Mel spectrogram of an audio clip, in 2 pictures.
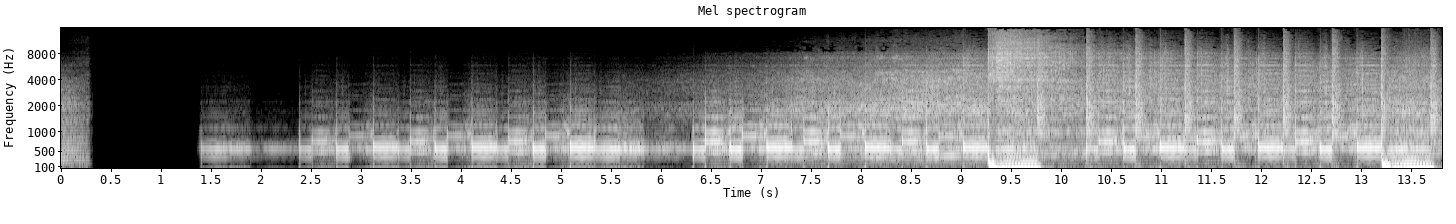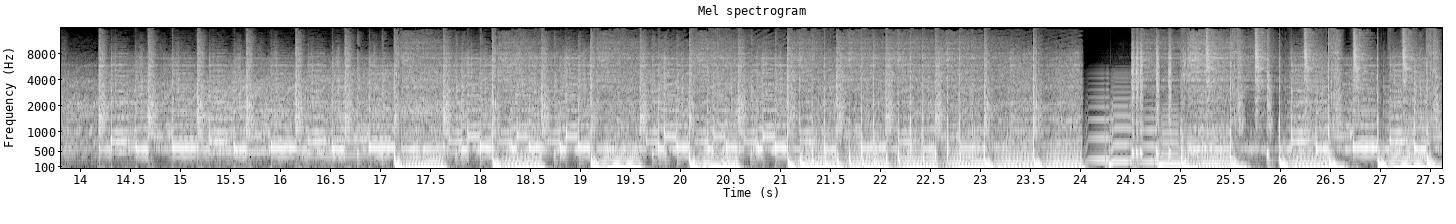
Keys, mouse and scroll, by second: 0.1 Left, 0.4 click, 0.7 r, 1.1 Left, 1.3 r, 2.6 g, 3.3 click, 3.6 r, 4.3 click, 5.0 r, 5.5 scroll up 4, 5.8 click, 6.2 s, 7.0 click, 7.2 r, 7.8 click, 8.0 click, 8.3 r, 8.7 g, 11.2 click, 11.7 r, 12.4 click, 13.0 click, 13.3 g, 13.6 click, 13.8 ctrl+z, 14.1 ctrl+z, 14.2 click, 14.4 g, 15.0 click, 15.2-15.7 scroll down 1, 15.9 g, 17.4 click, 17.6 g, 18.0 click, 18.1 click, 18.2 g, 20.3 click, 20.4 g, 20.8 click, 21.3 g, 21.7 g, 22.4 click, 23.0 g, 23.9 click, 24.0 g, 24.9 click, 25.0 g, 25.1 click, 25.1 g, 26.6 click, 26.8 g, 27.4 click, 27.4 g.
